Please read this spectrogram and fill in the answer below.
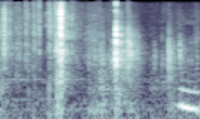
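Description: A tarot deck being handled by hand, most likely shuffled before clarifier cards are drawn: a run of irregular sharp card clicks, a few louder than the rest.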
